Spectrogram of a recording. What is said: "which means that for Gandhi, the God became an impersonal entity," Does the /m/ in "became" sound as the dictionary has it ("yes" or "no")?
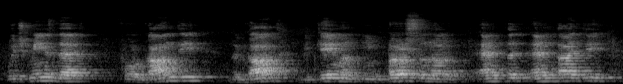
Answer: yes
